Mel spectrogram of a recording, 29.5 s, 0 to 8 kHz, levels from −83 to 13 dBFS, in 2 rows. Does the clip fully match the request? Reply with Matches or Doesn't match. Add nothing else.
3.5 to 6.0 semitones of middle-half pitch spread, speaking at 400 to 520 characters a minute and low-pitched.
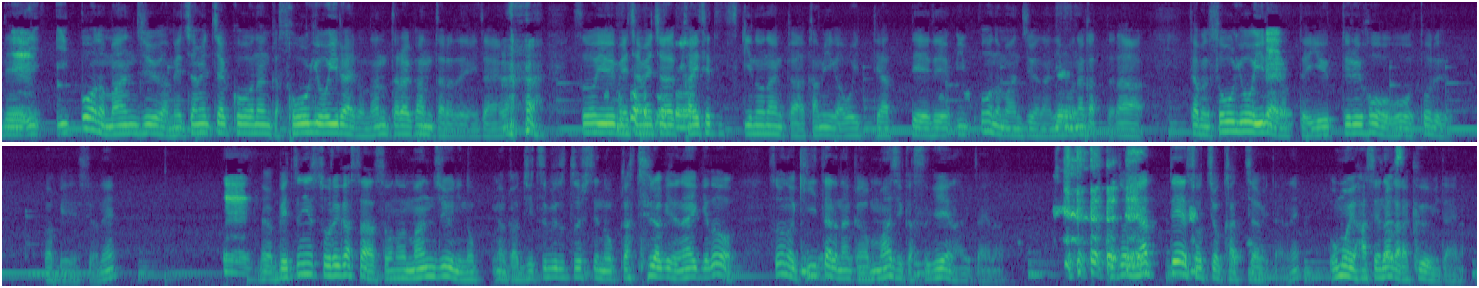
Matches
